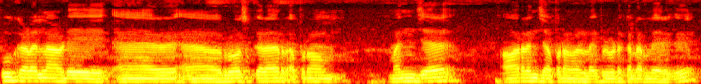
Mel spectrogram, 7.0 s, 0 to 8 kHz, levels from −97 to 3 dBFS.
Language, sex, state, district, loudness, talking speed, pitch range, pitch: Tamil, male, Tamil Nadu, Kanyakumari, -14 LUFS, 105 wpm, 105-115 Hz, 110 Hz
